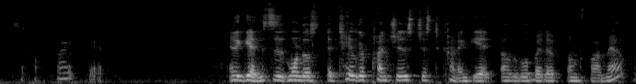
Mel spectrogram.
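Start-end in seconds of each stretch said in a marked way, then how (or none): 0.1-1.0 soft whispered aside; whispering. Real, not acted. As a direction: breathe it out as a whisper. Aside while showing the card.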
